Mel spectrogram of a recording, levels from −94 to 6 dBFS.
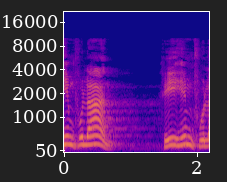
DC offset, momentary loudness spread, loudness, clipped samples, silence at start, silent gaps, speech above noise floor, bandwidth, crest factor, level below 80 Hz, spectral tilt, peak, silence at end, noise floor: under 0.1%; 7 LU; -29 LUFS; under 0.1%; 0 s; none; 32 dB; 10.5 kHz; 18 dB; -78 dBFS; -5.5 dB/octave; -12 dBFS; 0 s; -61 dBFS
